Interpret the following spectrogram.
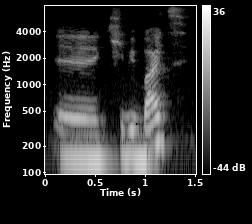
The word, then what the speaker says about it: QB Byte: I should correct here it's pronounce kiwib bytes mostly most time people get confused about gbq sorry accident happens a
